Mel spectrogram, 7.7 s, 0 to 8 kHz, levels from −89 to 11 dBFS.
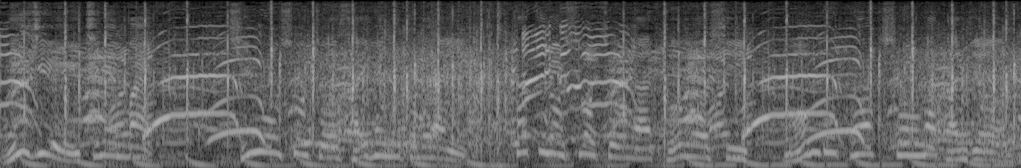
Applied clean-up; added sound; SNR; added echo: none; Cheering / Clapping; -5 dB; none.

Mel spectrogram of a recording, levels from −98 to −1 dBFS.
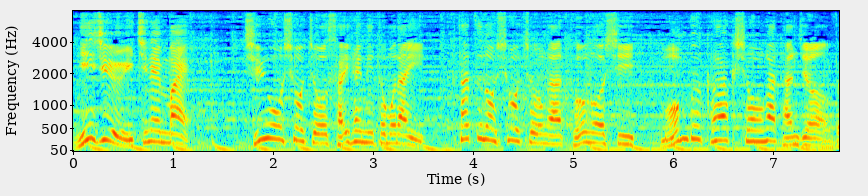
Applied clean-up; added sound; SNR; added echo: none; none; none; none.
